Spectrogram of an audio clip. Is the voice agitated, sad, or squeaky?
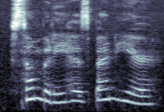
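squeaky. It is said in a very squeaky voice.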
